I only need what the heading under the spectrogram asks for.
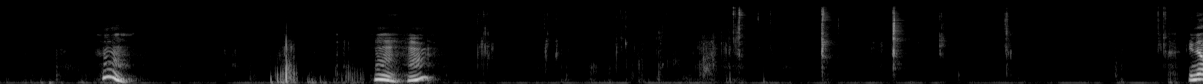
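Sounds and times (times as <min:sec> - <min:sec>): wet chewing close to microphone: 0:04.6 - 0:10.2
mouth clicks and smacks: 0:04.7 - 0:10.3.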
